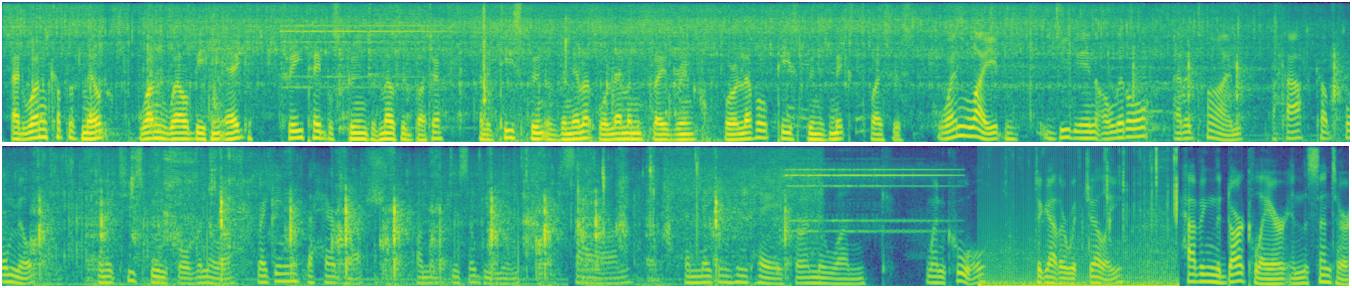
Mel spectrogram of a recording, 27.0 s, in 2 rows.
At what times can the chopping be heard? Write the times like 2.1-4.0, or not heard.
11.1-21.4.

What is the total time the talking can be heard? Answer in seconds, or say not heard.
27 s.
